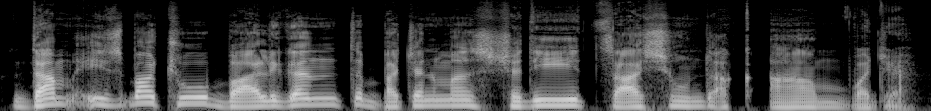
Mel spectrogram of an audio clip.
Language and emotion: Kashmiri, neutral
